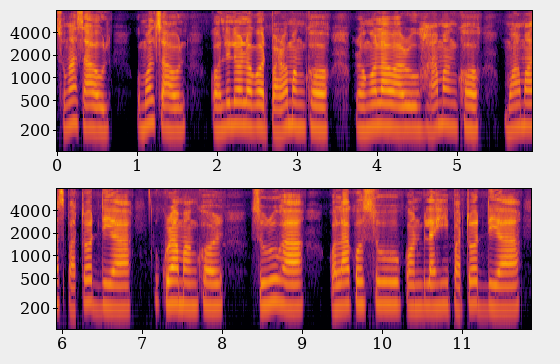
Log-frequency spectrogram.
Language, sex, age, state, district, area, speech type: Assamese, female, 18-30, Assam, Dibrugarh, rural, spontaneous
